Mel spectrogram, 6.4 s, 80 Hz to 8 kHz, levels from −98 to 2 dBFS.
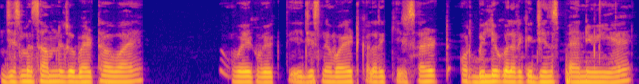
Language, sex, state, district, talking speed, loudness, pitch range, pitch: Hindi, male, Uttar Pradesh, Saharanpur, 215 wpm, -16 LUFS, 140-150 Hz, 145 Hz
